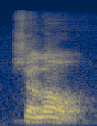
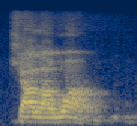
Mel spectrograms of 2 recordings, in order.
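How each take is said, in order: First: It is said with two syllables. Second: It is said with three syllables. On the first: The speaker calls it right. "instead of shalom" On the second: The speaker calls it wrong. "believing that every consonant has only a, a, a vowel on it"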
